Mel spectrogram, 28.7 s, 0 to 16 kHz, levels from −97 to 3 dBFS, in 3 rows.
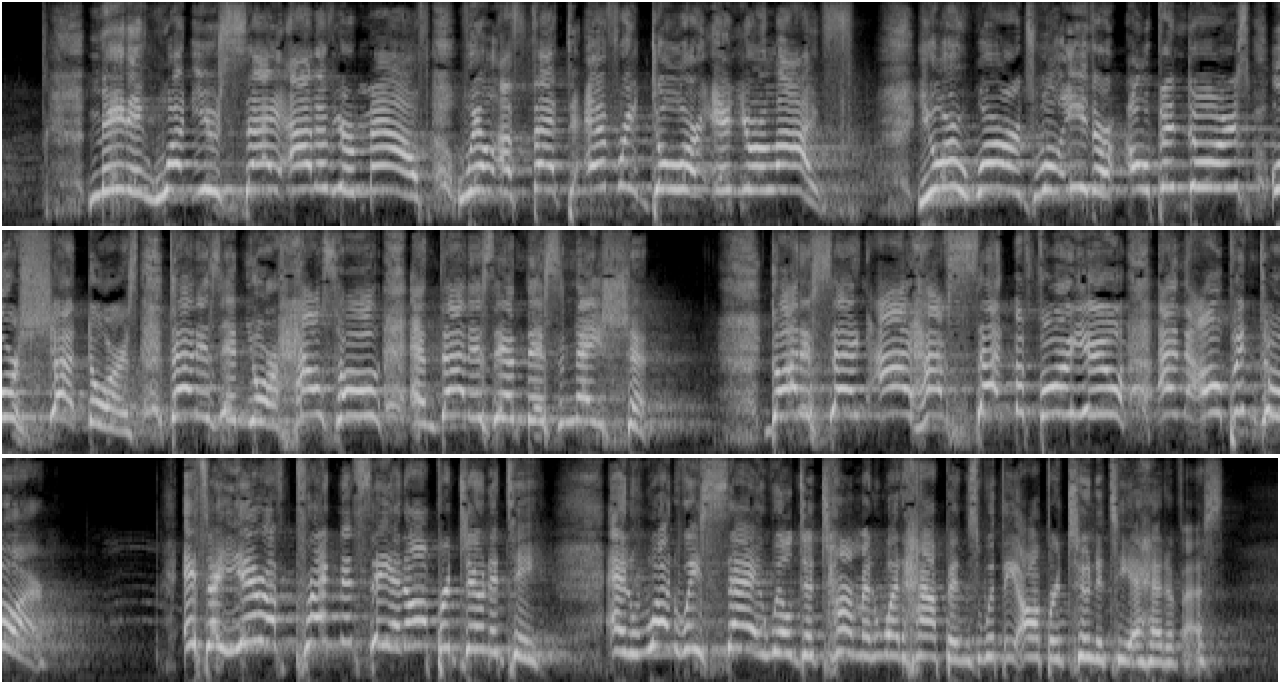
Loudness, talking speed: -24 LUFS, 140 wpm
